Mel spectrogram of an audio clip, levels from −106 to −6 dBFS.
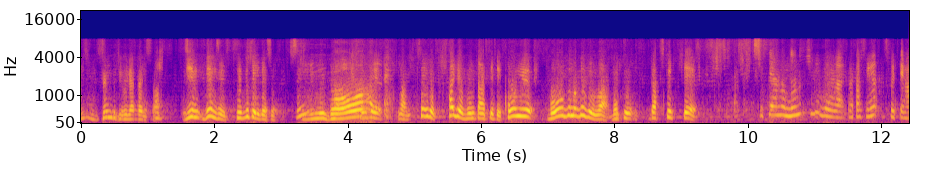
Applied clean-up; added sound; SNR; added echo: neural separator model SepFormer DNS4.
